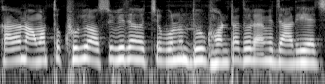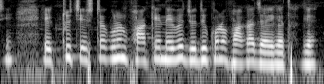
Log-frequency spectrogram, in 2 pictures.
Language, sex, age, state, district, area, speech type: Bengali, female, 18-30, West Bengal, Paschim Medinipur, urban, spontaneous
